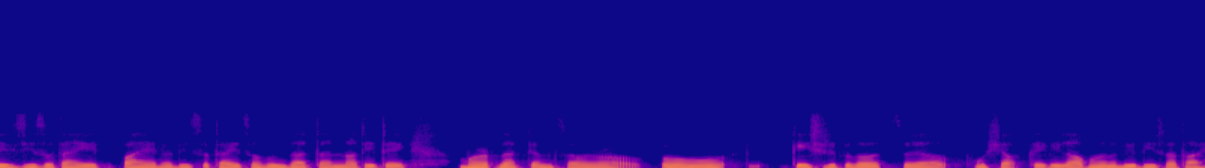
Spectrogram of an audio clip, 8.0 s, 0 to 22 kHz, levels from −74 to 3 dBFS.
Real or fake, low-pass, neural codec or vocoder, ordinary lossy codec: fake; 7.2 kHz; codec, 16 kHz, 0.3 kbps, FocalCodec; none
